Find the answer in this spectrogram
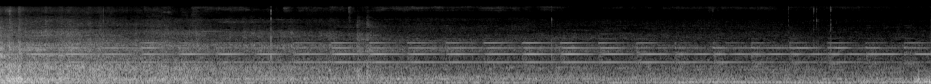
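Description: Rumble of a Norfolk Southern freight train fading as its last cars clear the grade crossing, leaving a steady low rumble. Over it, the crossing's warning bell rings steadily from about a second in.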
